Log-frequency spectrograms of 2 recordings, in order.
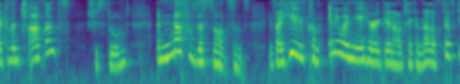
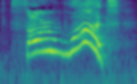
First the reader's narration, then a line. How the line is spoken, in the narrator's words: Harry shouted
